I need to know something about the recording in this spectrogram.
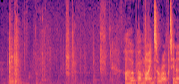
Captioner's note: door opening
